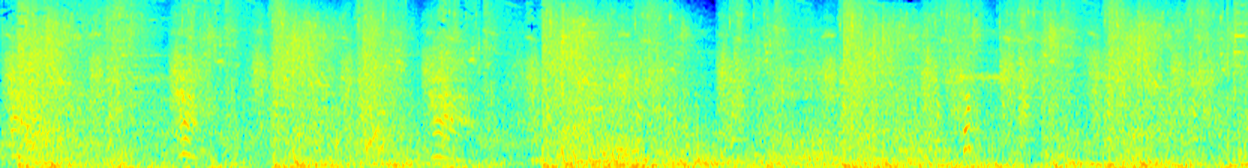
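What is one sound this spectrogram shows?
Magic spells whoosh and crackle in a game fight.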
